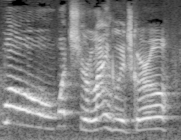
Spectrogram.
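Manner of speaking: high drawn-out "whoa", easing down; playfully scandalized dad reaction; mock shock. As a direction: pull them up short in mock alarm. Father's mock-shocked reply to daughter.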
